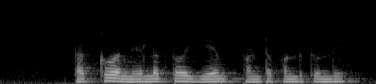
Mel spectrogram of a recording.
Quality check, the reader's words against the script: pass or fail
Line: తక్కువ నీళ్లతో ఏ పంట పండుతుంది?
pass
